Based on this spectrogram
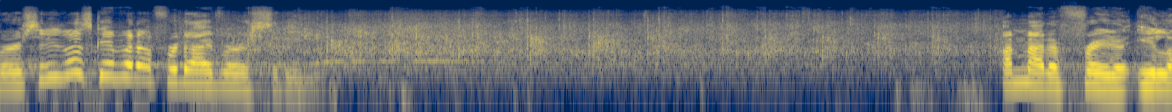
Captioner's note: attendees cheer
